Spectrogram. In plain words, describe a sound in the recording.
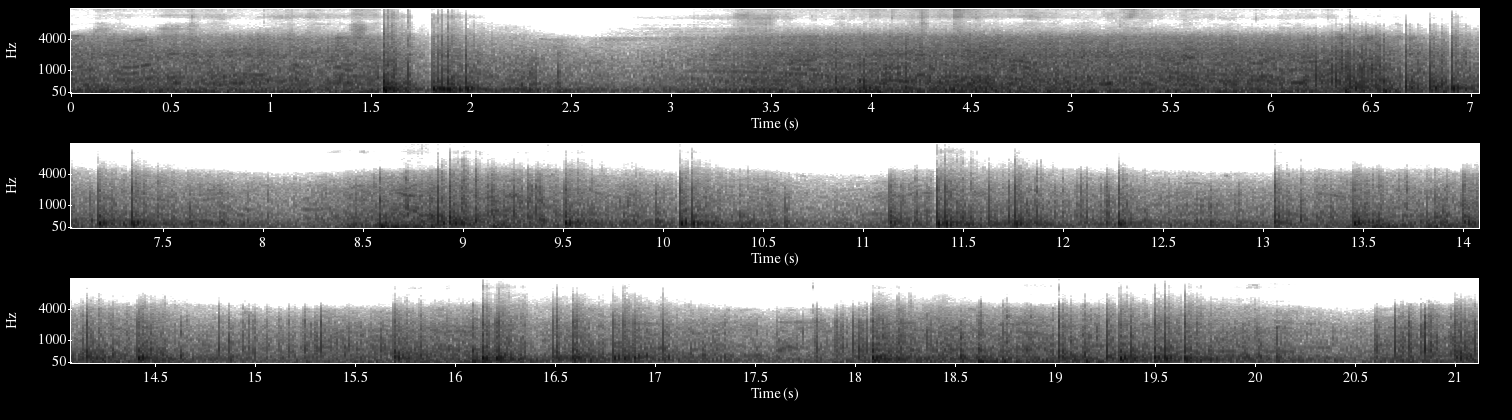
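Fireworks bang and crackle repeatedly in the open air.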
